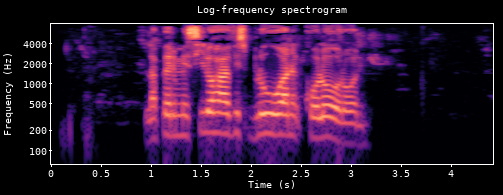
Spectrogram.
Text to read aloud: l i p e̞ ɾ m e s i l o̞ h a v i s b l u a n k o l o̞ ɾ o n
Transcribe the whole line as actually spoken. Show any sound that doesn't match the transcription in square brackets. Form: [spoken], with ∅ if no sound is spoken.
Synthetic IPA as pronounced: l [a] p e̞ ɾ m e s i l o̞ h a v i s b l u a n k o l o̞ ɾ o n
